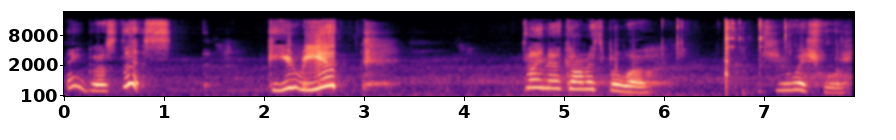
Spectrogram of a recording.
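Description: Metal tags on a dog collar jingle and clink.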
